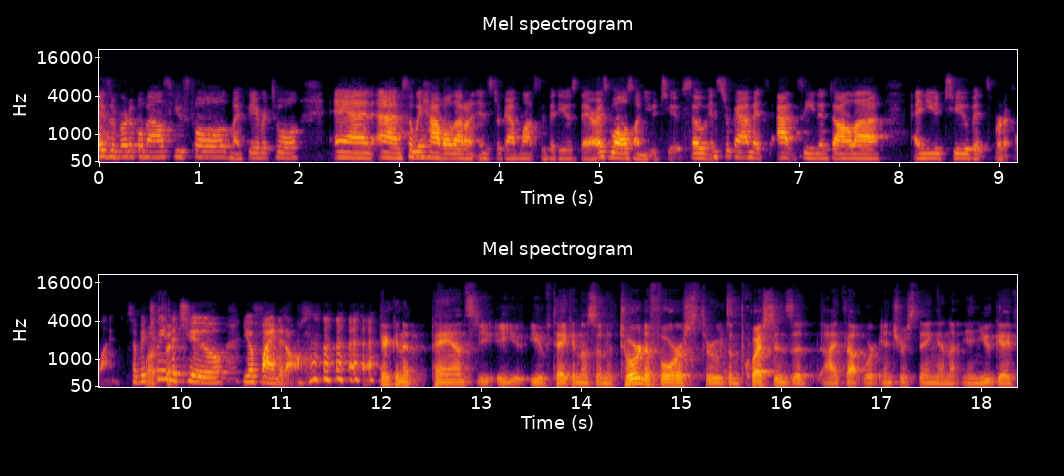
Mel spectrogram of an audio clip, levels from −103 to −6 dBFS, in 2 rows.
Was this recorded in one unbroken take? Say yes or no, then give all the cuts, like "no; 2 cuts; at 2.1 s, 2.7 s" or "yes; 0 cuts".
no; 3 cuts; at 9.4 s, 12.0 s, 15.5 s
